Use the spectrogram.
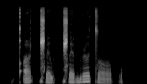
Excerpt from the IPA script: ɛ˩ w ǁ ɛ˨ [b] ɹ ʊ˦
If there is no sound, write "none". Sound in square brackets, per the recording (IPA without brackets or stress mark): b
